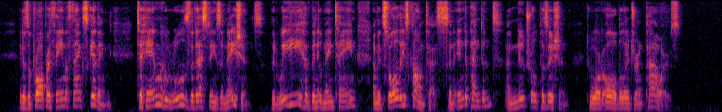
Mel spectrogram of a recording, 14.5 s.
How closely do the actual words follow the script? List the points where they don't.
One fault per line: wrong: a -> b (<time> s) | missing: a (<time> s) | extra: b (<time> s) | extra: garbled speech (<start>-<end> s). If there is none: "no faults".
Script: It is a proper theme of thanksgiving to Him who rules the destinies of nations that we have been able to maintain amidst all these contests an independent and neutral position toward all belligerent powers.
missing: able (6.3 s)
